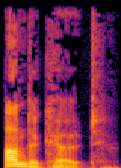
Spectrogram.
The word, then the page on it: undercoat: anglais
